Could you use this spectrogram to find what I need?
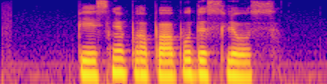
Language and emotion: Russian, neutral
